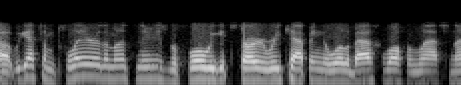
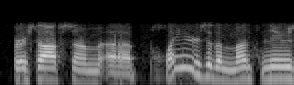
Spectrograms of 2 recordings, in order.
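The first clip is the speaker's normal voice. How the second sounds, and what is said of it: Voice cracks. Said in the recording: “my voice just cracked”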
